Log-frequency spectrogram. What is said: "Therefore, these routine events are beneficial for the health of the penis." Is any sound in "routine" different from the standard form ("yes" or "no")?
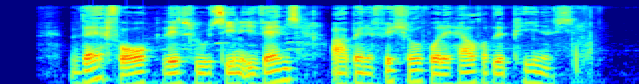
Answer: yes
